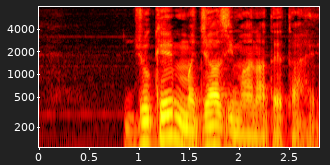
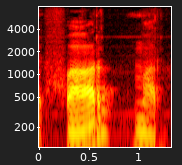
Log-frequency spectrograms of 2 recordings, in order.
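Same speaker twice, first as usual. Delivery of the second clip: "Farmer" slowly as फार, pause, मर; syllable by syllable; much slower than usual. Shown as a demonstration. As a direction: break "farmer" into two beats. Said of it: "farmer में दो syllable है". ("Farmer" को फार... मर, अलग-अलग)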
